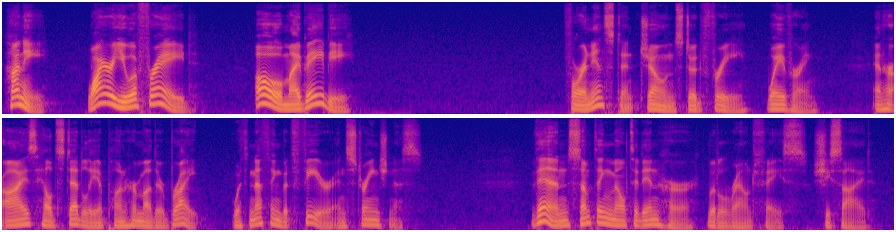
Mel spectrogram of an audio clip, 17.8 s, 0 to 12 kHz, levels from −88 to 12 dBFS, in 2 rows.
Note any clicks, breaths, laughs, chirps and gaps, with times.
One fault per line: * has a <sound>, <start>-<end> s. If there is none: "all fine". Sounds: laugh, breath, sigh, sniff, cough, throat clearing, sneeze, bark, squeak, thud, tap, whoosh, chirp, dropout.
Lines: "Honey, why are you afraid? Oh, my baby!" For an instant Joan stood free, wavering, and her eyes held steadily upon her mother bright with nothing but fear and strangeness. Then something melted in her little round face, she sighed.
all fine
